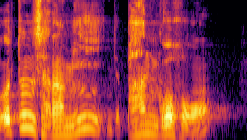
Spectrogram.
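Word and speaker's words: Van Gogh: 또 어떤 사람이 이제 반고호, 영어 발음은 뱅고 이릅니다. 뱅고.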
